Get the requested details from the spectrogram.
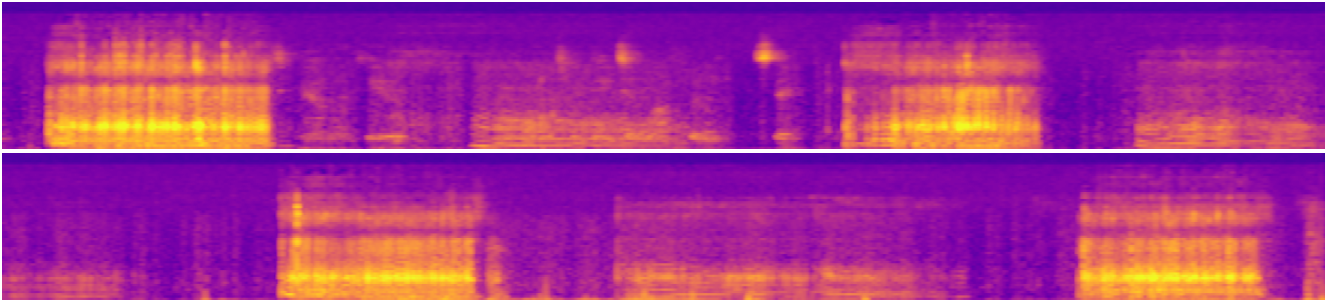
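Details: Sleeping pug snoring: loud, rattling breaths with softer whistling, wheezy sounds between them.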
